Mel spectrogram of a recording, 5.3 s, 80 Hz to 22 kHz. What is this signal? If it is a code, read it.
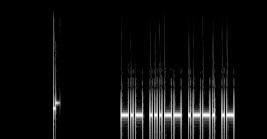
Morse code, heard as a keyed tone, about 25 wpm, 700 Hz. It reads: K3PA
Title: Call Signs Repeated 2x - 25wpm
